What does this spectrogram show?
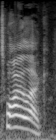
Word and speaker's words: Twi'lek: he said it right that's incredible he said twi'lek came and confirmed it is Twi'lek I always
